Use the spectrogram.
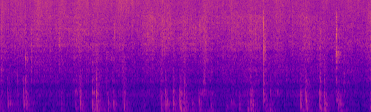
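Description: Greens frying and sizzling in a pan, a steady hiss broken by repeated stirring clatters and scrapes at close range, with no talking.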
